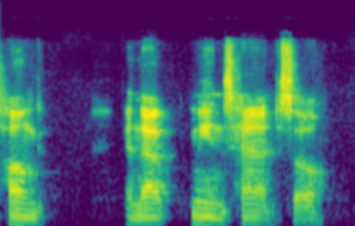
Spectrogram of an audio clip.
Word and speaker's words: Hang: gonna mispronounce it but the word it's h-a-n-g but it's pronounced hung and that means hand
